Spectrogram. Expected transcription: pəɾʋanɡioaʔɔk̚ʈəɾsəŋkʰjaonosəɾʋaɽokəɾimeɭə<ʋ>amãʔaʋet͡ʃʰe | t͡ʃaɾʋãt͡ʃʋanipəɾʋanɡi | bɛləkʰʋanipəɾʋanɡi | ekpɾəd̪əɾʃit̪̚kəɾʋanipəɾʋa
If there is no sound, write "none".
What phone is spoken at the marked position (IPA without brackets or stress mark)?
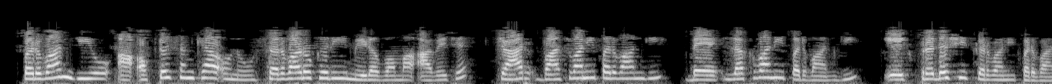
ʋː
